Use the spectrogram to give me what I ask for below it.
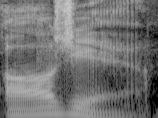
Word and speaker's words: au jus: Do you know that au jus sauce is actually pronounced au jus? – Au jus.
